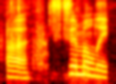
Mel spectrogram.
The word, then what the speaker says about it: simile: So we do have some words where the E is pronounced. We have apostrophe, simile, recipe. We have a few words. There's maybe a dozen common words in the English language where the E is pronounced. And then there's ones that we run into. Apostrophe, hyperbole. Those are Greek. I think they're Greek influenced words.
